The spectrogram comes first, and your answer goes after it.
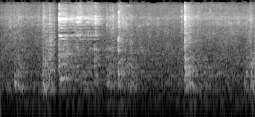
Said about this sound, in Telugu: ఇప్పుడు వచ్చేసి ఈ కోకోనట్ ముక్కలు ఉన్నాయి కదా, కొబ్బరి ముక్కలు వేసేస్తున్నాను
